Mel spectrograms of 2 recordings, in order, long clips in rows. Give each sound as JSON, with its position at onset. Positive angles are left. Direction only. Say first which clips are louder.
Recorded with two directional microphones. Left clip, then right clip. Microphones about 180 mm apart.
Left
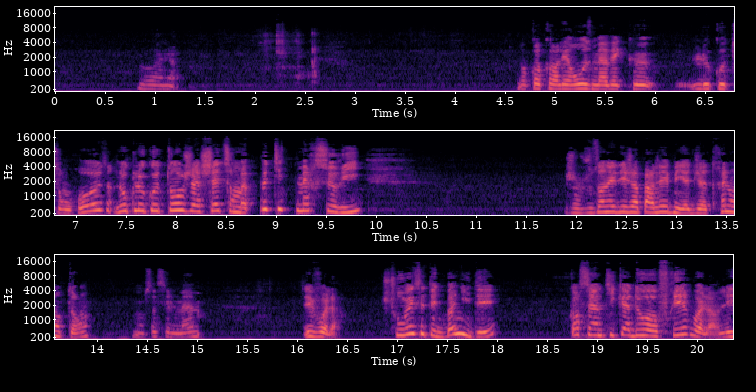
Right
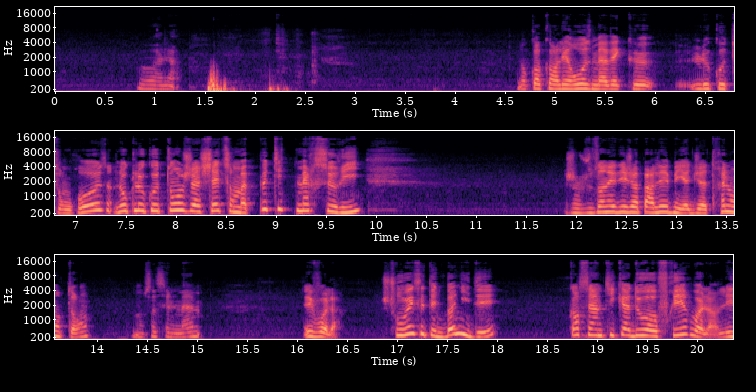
{"t": 0.9, "sound": "speech", "louder": "right 10 dB", "side_deg": -45}
{"t": 4.6, "sound": "speech", "louder": "right 10 dB", "side_deg": -40}
{"t": 11.9, "sound": "speech", "louder": "right 11 dB", "side_deg": -40}
{"t": 14.4, "sound": "speech", "louder": "right 8 dB", "side_deg": -50}
{"t": 16.0, "sound": "speech", "louder": "right 11 dB", "side_deg": -25}
{"t": 16.8, "sound": "speech", "louder": "right 11 dB", "side_deg": -45}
